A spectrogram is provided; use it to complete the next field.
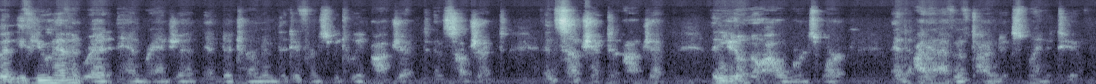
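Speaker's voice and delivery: whispered speech. Editing a video while a girlfriend sleeps in the other room, whispering. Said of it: "so I'll have to whisper".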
